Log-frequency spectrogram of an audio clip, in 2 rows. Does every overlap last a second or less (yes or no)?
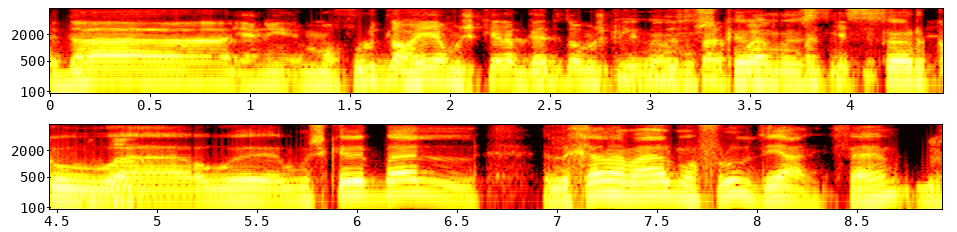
no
